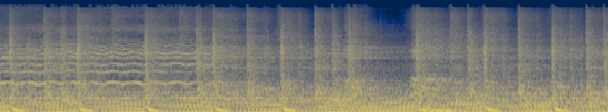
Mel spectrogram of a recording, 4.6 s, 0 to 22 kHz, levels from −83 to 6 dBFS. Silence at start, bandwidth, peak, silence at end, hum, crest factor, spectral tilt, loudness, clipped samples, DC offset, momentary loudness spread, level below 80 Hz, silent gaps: 0 s; 17.5 kHz; 0 dBFS; 0 s; none; 10 dB; -5 dB/octave; -12 LUFS; under 0.1%; under 0.1%; 1 LU; -16 dBFS; none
